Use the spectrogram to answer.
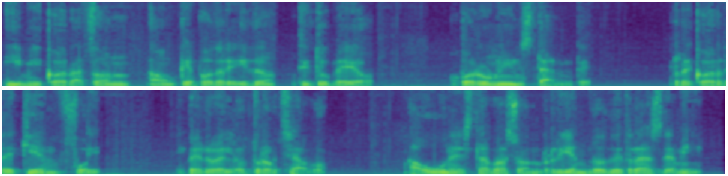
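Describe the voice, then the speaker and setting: A synthetic male text-to-speech voice narrating a horror story in flat, clipped sentences. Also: rumbling low, unhurried, gravelly, husky.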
